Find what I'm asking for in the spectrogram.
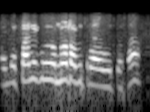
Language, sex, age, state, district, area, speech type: Odia, male, 45-60, Odisha, Nabarangpur, rural, conversation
